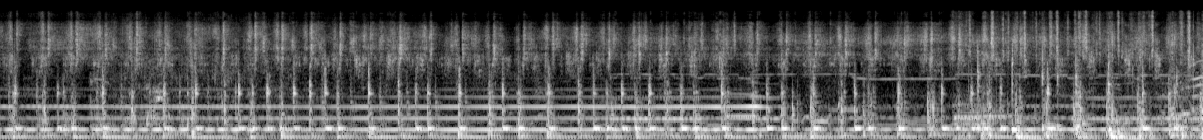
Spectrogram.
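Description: Music of shaken hand rattles, a fast, dense rattling, over a steady held tone that stops about seven and a half seconds in.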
